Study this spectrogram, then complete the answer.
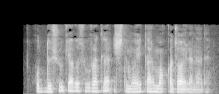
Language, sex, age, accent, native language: Uzbek, male, 18-24, Farg'ona, Uzbek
